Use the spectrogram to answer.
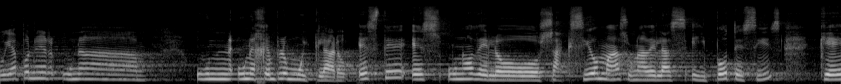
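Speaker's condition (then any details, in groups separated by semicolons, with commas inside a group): No condition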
